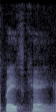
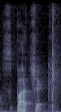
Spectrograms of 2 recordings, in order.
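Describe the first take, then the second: First: The name sounds like 'space' plus the letter K. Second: The name does not sound like 'space' plus K. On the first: The speaker calls it wrong. "he's Space K, you know, like Space X" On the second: The speaker calls it right.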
